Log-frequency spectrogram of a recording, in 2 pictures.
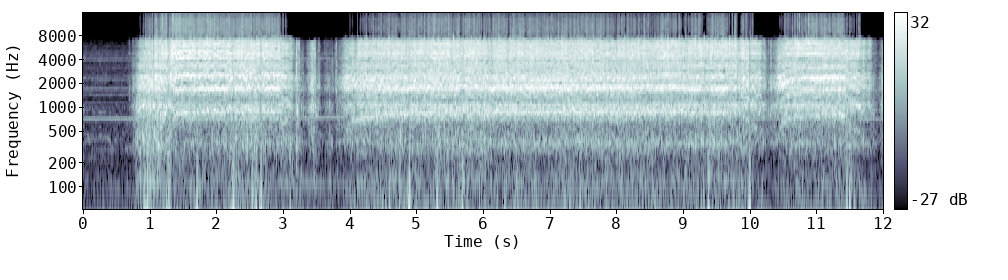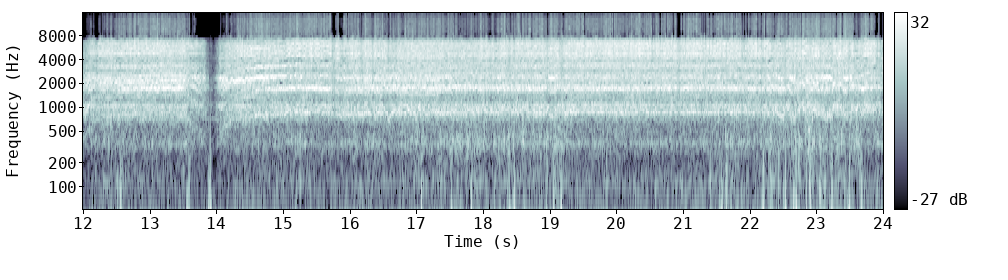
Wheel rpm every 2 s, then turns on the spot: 60, 140, 170, 210, 210, 120, 160, 180, 220, 230, 240, 230.
none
